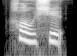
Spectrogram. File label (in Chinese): "后续", Chinese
